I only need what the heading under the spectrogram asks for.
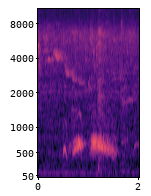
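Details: Spotted dove, a lure bird for wild doves, gives one soft short coo followed by a longer, steady hooting coo, with faint thin whistles of other birds behind.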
